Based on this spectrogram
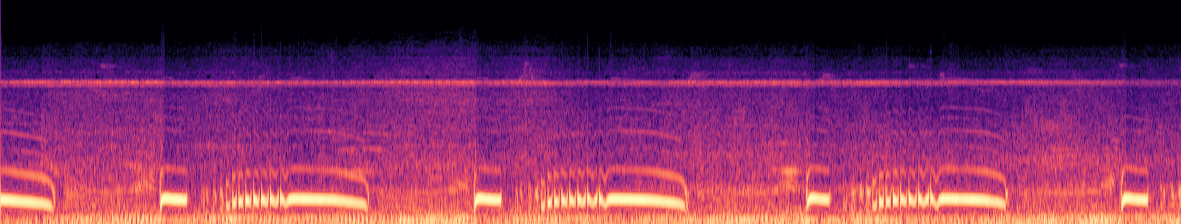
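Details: A caged albino Barbary dove sounds its rival-baiting call in steady repetition. Three phrases each pair a clipped lead note with a trilling coo that lingers and dips in pitch, above a constant high tone and low rumble.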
